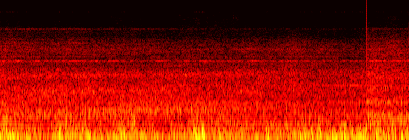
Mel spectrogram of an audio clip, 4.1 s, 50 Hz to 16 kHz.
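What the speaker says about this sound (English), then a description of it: "There's the 737." A Boeing 737 airliner at Schiphol airport gives off a steady, broad engine roar at a distance, continuous and fairly loud, with no voices over it.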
